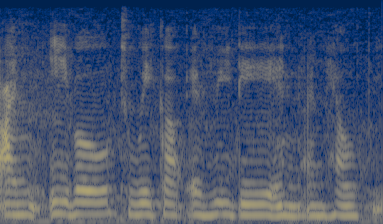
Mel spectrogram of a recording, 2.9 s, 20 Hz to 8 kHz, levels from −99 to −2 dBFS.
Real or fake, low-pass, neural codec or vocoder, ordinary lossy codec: fake; 7.2 kHz; codec, 16 kHz, 8 kbps, FreqCodec, larger model; none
